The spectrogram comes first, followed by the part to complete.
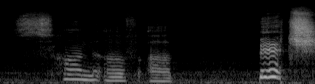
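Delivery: hushed, very quiet, under-the-breath delivery. A player voices their character's line during a tabletop roleplay scene, very quietly. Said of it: "very quietly".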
